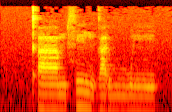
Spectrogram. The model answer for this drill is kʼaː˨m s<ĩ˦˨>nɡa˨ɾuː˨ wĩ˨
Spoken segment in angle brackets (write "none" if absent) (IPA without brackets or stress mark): ĩ˦˨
